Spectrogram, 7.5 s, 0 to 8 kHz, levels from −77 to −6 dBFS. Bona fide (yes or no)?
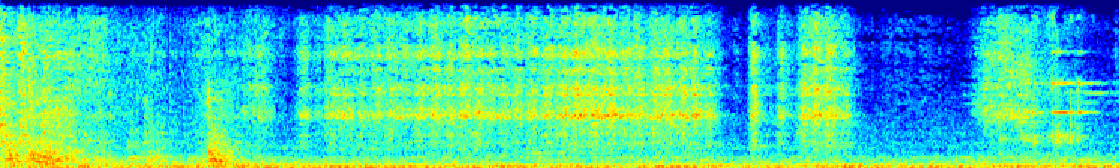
yes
